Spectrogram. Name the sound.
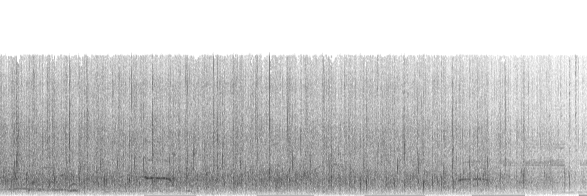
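audience applause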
